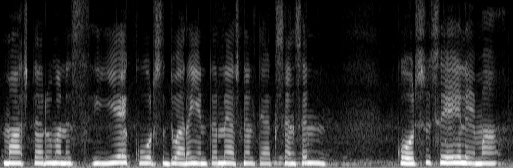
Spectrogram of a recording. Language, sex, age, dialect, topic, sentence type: Telugu, female, 18-24, Utterandhra, banking, statement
